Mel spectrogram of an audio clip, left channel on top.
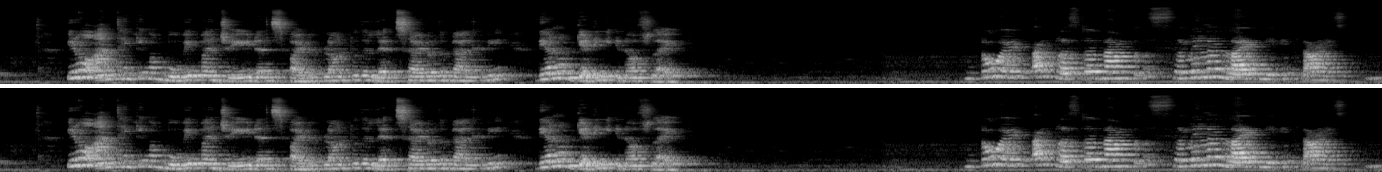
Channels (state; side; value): identical; both; correlation 1.00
